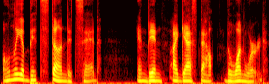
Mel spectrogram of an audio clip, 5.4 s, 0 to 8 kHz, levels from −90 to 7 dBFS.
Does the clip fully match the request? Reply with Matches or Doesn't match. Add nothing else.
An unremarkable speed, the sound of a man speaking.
Matches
